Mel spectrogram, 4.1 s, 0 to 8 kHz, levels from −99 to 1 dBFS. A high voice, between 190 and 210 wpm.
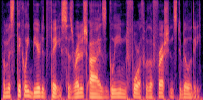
No: low, 100 Hz; fast, 205 wpm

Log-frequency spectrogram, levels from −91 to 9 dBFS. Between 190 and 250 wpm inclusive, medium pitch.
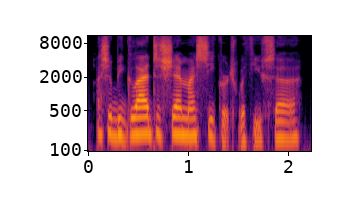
No: fast, 295 wpm; medium, 175 Hz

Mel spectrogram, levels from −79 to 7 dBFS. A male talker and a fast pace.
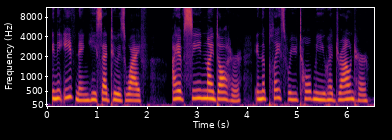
No: female; fast, 220 wpm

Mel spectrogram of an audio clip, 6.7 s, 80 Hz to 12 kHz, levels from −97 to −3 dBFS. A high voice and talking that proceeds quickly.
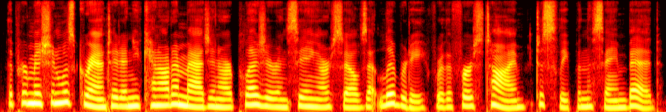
Yes: high, 205 Hz; fast, 225 wpm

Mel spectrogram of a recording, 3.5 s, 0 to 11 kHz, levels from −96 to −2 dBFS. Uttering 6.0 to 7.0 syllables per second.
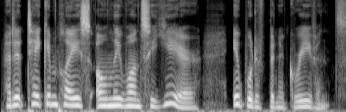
Yes: 6.3 syllables/s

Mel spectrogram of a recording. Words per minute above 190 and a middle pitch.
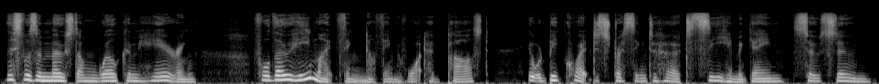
Yes: average, 200 wpm; medium, 155 Hz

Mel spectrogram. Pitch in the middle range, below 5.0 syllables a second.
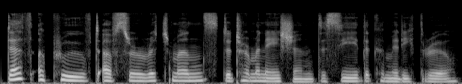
Yes: medium, 160 Hz; 4.6 syllables/s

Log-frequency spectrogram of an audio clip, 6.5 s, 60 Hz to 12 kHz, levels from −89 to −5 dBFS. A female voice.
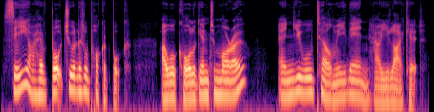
Yes: female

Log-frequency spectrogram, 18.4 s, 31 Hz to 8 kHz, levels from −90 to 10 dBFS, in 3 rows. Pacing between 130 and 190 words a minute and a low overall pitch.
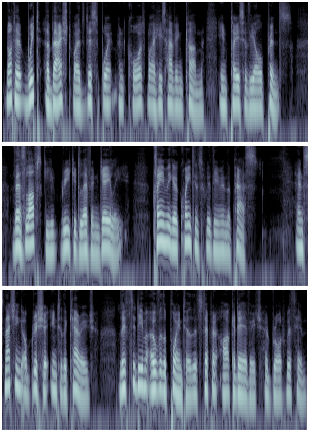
Yes: average, 155 wpm; low, 130 Hz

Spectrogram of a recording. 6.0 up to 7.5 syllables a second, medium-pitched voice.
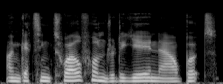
No: 5.4 syllables/s; medium, 155 Hz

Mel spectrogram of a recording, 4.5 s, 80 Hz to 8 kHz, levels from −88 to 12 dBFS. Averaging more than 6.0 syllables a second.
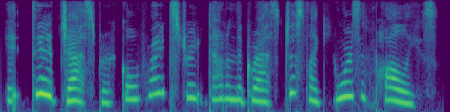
No: 4.7 syllables/s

